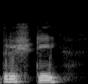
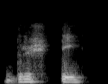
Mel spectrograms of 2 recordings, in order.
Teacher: wherever you get a sh followed by a t, they both become retroflex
